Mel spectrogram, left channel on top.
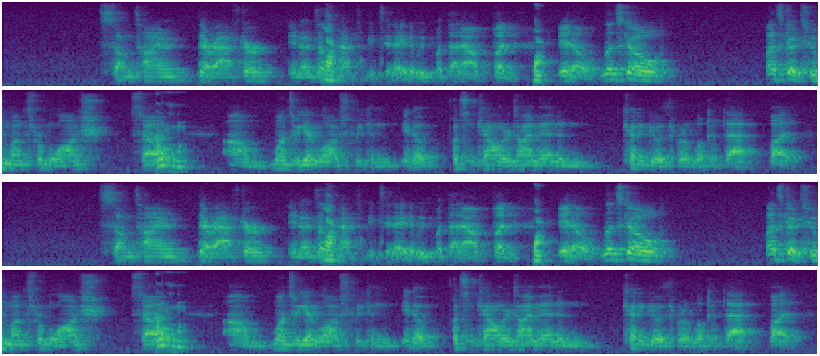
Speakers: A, on the left (about 65°); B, on the right (about 60°).
A: sometime thereafter. You know, it doesn't
B: Yeah,
A: have to be today that we put that out, but
B: yeah.
A: you know, let's go let's go two months from launch. So
B: Okay.
A: um, once we get launched, we can, you know, put some calendar time in and kind of go through and look at that. But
